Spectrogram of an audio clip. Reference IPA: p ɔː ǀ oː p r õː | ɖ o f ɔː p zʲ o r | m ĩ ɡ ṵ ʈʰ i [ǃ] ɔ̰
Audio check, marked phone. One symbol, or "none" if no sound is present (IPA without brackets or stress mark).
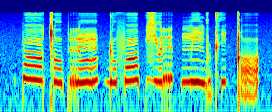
ǃ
